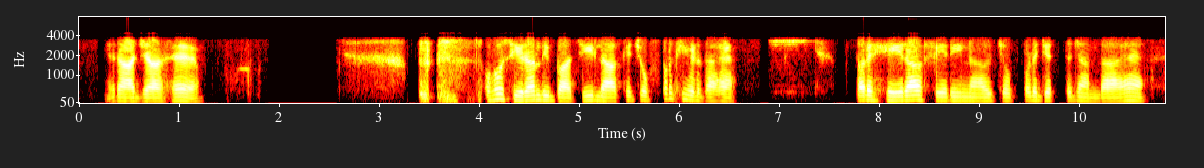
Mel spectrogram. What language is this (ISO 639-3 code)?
pan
